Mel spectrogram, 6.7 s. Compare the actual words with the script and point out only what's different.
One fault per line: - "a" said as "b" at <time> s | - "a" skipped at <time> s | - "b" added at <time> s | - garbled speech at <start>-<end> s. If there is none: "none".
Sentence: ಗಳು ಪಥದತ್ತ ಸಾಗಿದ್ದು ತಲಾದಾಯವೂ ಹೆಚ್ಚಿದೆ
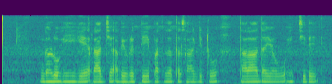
- "ಹೀಗೆ ರಾಜ್ಯ ಅಭಿವೃದ್ಧಿ" added at 1.2 s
